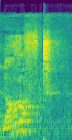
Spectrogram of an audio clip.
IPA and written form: lɑːft (laughed)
